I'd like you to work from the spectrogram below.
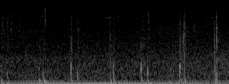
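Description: Roach, the horse in The Witcher 3, gallops with a quick, uneven clip-clop of hooves over a steady low background hum, moderately loud and close.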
